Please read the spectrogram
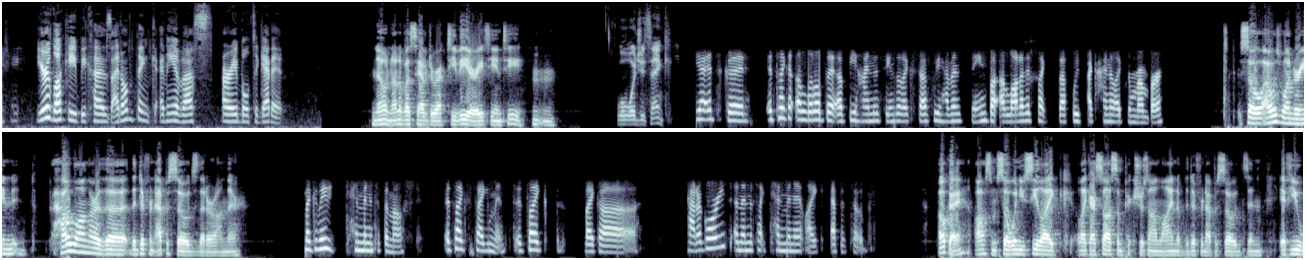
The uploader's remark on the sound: a live call in episode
